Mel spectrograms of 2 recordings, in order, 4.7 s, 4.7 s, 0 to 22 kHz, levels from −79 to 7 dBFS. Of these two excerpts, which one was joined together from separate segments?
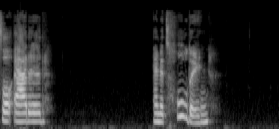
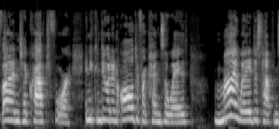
second; 1 cut; at 2.9 s

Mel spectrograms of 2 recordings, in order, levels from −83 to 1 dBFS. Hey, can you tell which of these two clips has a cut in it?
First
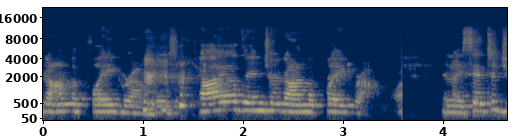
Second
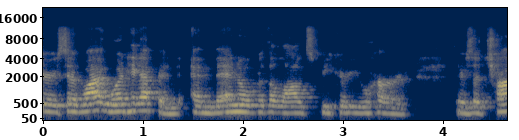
first; 1 cut; at 3.5 s

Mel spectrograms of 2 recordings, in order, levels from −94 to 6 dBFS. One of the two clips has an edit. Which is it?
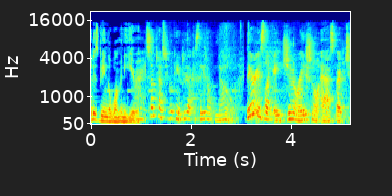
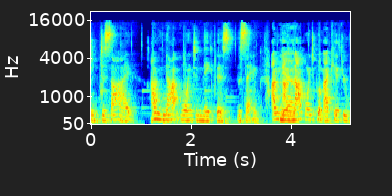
first; 2 cuts; at 1.1 s, 2.9 s

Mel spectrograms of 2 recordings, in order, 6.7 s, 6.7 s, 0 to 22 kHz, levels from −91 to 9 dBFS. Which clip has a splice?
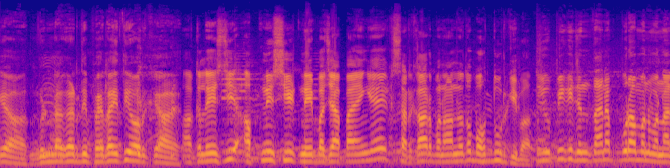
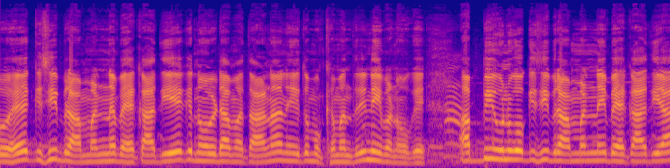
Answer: first; 2 cuts; at 1.8 s, 5.4 s

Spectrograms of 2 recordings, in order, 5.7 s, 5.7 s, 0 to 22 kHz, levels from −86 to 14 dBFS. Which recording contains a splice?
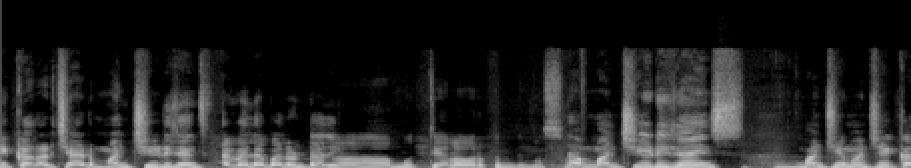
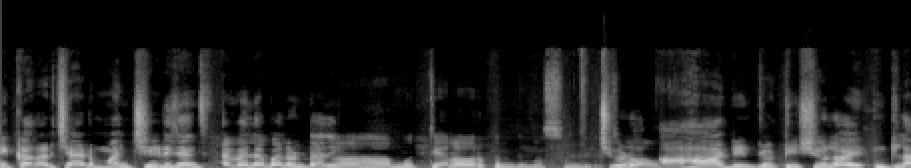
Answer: first; 1 cut; at 3.5 s

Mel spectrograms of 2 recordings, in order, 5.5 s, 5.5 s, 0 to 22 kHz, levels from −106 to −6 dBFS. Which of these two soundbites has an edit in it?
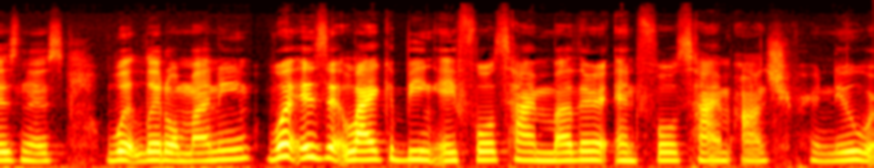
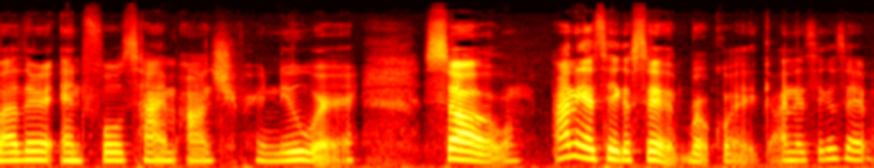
first; 1 cut; at 1.6 s

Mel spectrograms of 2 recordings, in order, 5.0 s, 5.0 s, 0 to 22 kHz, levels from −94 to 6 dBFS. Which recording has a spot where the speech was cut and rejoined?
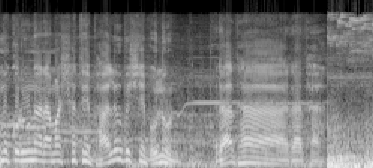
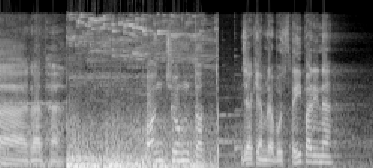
second; 1 cut; at 2.8 s

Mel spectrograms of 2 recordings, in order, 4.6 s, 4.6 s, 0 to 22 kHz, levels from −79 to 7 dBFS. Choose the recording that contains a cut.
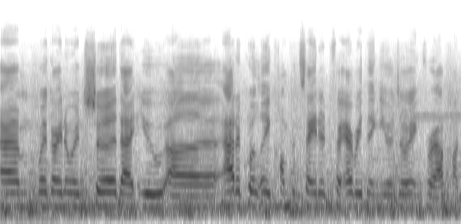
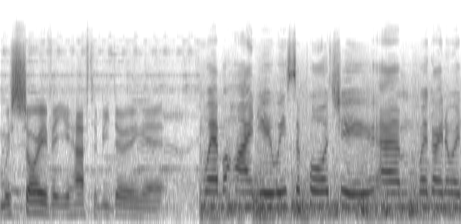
second; 1 cut; at 2.0 s

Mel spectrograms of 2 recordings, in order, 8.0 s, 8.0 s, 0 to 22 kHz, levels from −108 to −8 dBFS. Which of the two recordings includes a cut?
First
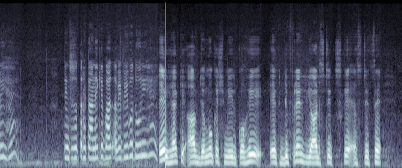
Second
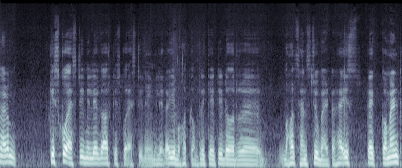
first; 1 cut; at 3.3 s

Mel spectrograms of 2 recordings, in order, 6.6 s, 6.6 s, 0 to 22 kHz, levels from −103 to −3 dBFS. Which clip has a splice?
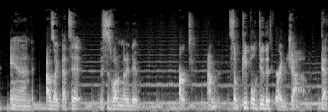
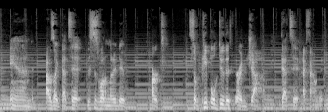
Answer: second; 2 cuts; at 1.8 s, 3.1 s

